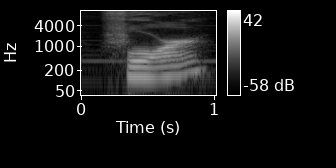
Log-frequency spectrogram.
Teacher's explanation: 重度卷舌，嘴巴凸出来收圆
